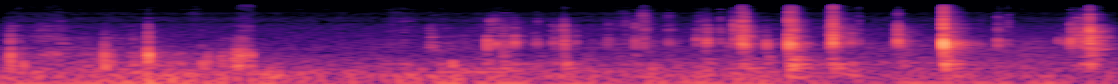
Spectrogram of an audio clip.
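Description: A string of irregular light clicks and taps, sparse at first and then quicker and louder from about halfway through.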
